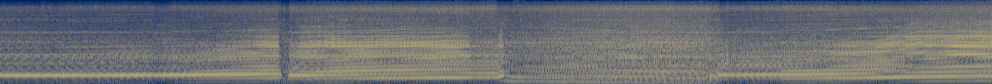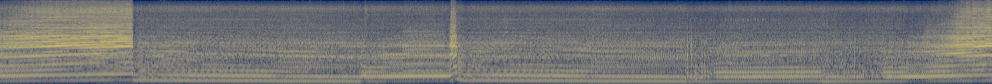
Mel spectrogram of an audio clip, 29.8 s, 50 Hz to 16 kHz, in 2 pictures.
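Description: Kawasaki Z900RS Cafe's inline-four engine running under way on a winding road, its revs rising and falling through the corners, with several sudden jumps in pitch.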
